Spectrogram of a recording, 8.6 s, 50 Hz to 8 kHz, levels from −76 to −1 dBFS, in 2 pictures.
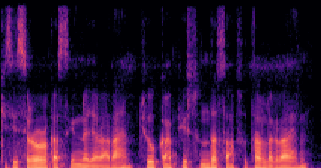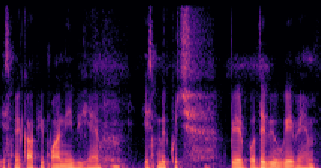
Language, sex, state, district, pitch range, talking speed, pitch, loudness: Hindi, male, Bihar, Araria, 110-125 Hz, 205 wpm, 115 Hz, -21 LUFS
